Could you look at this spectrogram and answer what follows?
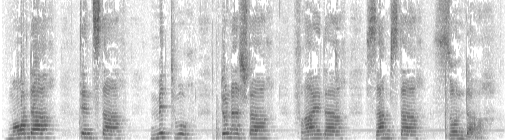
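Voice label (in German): wochentage, O-Ton Hunsrück; Benzweiler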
